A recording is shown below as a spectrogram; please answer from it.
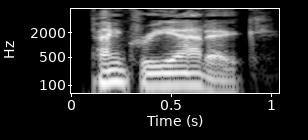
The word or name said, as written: pancreatic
